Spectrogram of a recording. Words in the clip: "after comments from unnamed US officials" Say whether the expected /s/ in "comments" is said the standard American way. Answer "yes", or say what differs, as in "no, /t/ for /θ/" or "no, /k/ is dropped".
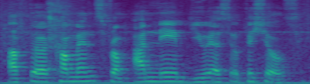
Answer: yes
